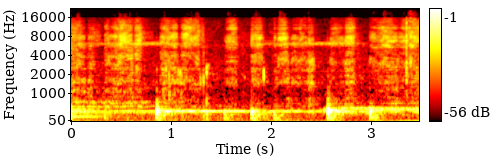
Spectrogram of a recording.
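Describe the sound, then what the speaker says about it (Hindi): Chalk or marker scratches across a board during a class 12 physics lecture on electrostatics, in short strokes and taps at an irregular pace, close and fairly quiet, with faint room hum and no talking. "यहाँ पर लिखेंगे इसकी डेफिनेशन"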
